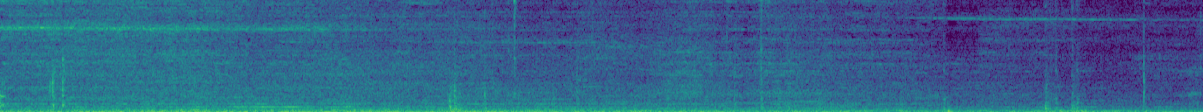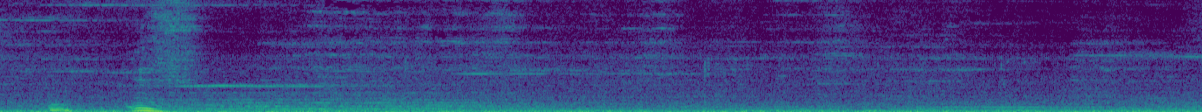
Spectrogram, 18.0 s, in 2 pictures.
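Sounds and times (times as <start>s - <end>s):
freight train wheels rumbling: 0.0s - 18.0s
high wheel squeal: 0.0s - 18.0s.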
